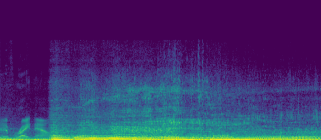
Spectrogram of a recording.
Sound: engine revving

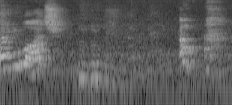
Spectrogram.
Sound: laughter

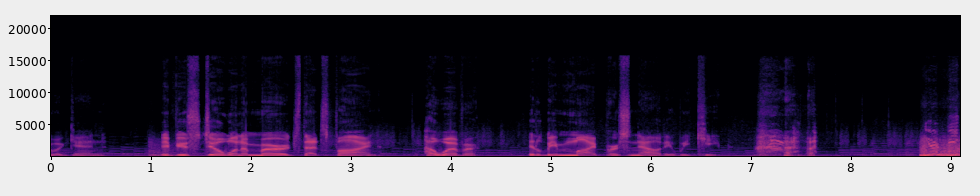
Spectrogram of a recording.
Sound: chuckle

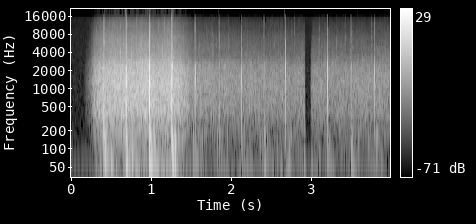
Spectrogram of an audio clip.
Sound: audience applauds

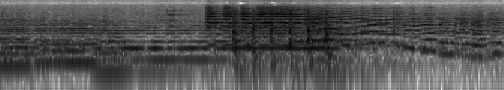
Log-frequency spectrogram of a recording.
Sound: knocking

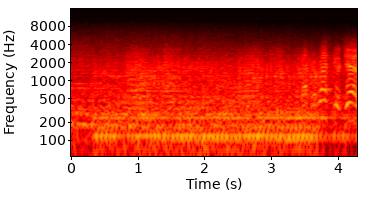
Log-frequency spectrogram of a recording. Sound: engines droning

